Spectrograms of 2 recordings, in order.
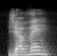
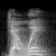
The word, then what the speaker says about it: Yahvé: En la actualidad, la mayor parte de los eruditos concuerda que Jehová no es probablemente la pronunciación más exacta, ¿verdad? Se piensa hoy en día que la pronunciación del Señor, del nombre del Señor es Yahvé, pero también por la naturaleza de la letra Bau podría ser Yahwe.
